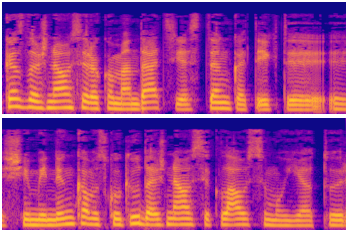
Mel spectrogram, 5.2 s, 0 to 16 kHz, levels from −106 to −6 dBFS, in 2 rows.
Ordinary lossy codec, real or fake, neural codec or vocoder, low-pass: MP3, 48 kbps; real; none; 10.8 kHz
